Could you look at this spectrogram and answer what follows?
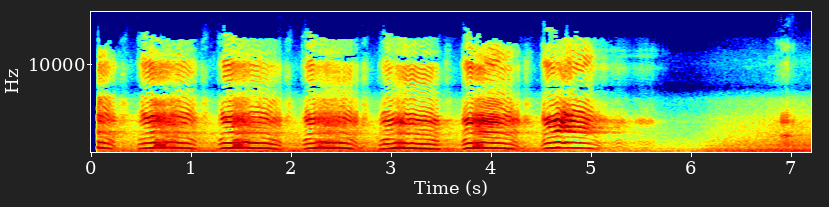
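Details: Newborn baby under treatment, prescribed Inj. Fortum 250 mg, gives six rhythmic, strong, high-pitched cries about one second apart, then quiets: steady, vigorous newborn crying.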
